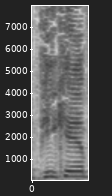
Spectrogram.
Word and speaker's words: pecan: Pecan is how you say it. Have you heard it being said pecan? No, that's too elegant. Past the pecans? That's too I've heard it's being said pecan, but pecan doesn't sound right either, though.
